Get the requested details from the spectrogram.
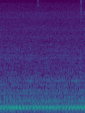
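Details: Microsuction of a woman's ear canal after ear surgery, with a continuous low rough roar and hissing rush as debris, possibly dry blood from the surgery, is cleared; no grommets are seen, and she thinks one fell out early.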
